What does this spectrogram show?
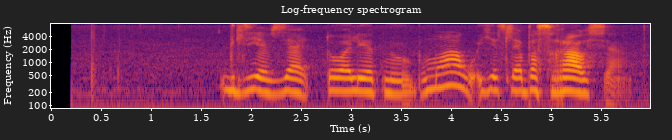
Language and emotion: Russian, angry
